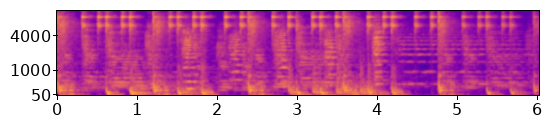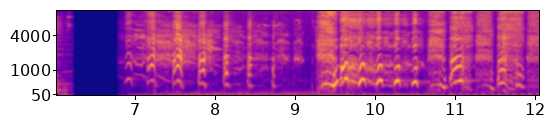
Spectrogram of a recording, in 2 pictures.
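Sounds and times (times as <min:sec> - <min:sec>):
people laughing: 0:06.9 - 0:11.8.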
